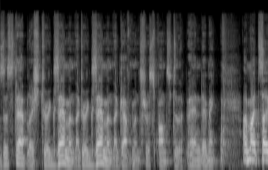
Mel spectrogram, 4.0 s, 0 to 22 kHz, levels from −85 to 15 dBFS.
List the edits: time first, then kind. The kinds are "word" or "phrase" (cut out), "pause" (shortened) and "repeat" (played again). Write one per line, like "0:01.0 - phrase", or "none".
0:01.2 - repeat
